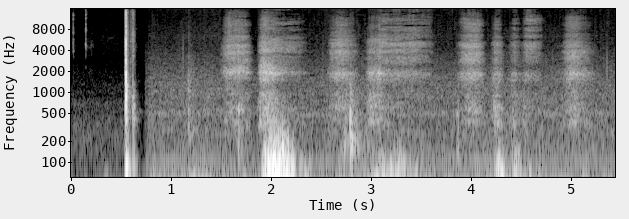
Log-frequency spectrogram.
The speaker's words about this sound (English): Quiet, scared breathing began as the song started. It continued through the whole intro up to where the singing was supposed to start, then past it for a few bars.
